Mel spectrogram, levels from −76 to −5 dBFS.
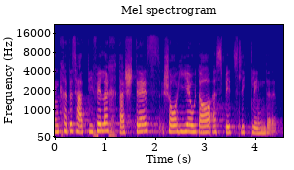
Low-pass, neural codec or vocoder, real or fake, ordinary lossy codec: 14.4 kHz; vocoder, 48 kHz, 128 mel bands, Vocos; fake; none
